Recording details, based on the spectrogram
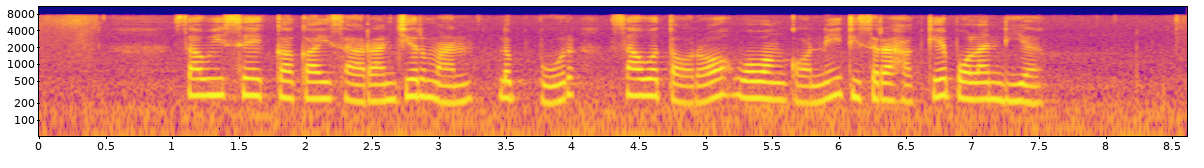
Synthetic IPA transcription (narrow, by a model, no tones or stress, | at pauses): sawisekakaisaɾand͡ʒərman | ləb̥ʊr | sawət̪ɔɾɔwɔwɔŋkɔned̪̥i̤səɾaɦakepoland̪ia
